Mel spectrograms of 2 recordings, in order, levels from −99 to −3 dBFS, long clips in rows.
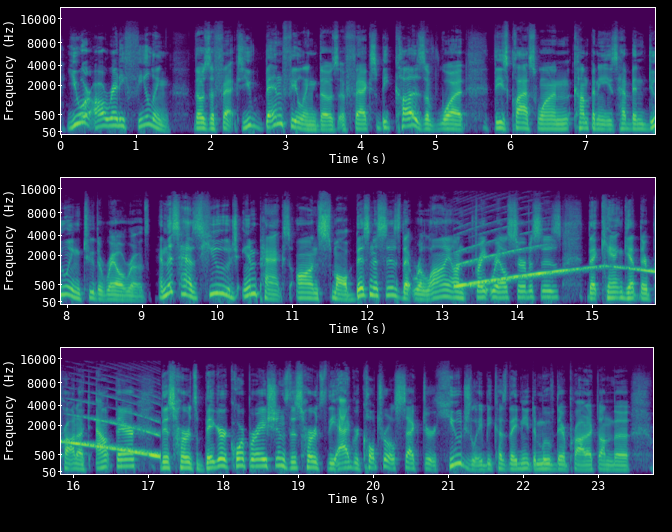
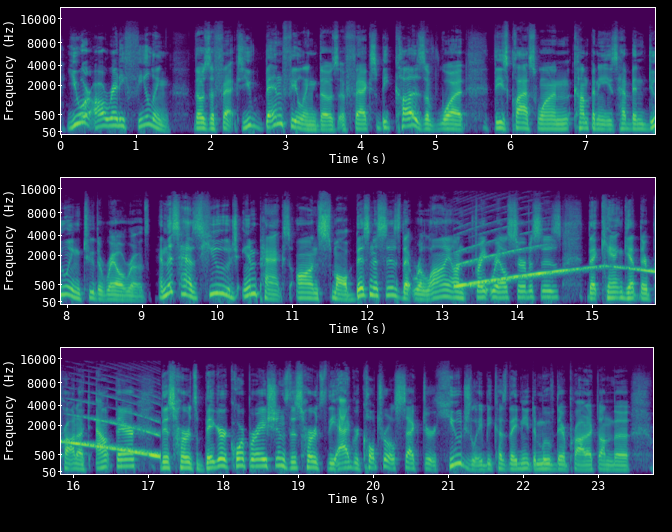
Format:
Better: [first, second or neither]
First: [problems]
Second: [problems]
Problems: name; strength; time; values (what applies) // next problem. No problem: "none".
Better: neither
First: siren; loud; from 13 to 17 s; peak 5 dB above the speech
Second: siren; loud; from 13 to 17 s; peak 5 dB above the speech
